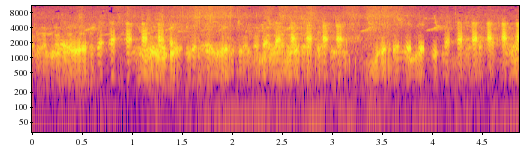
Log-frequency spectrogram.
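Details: A loud, close frog chorus at a pond in Wiry: fast rattling croaks stacked into rapid pulses, several frogs calling at once without pause.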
